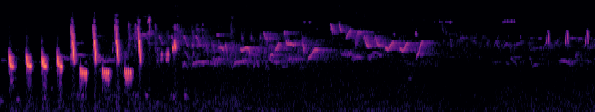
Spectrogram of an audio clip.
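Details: Bird singing in the wild: a run of loud, evenly spaced chips and sharp downslurred notes, then a softer rambling twitter, with a few faint high notes at the end.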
